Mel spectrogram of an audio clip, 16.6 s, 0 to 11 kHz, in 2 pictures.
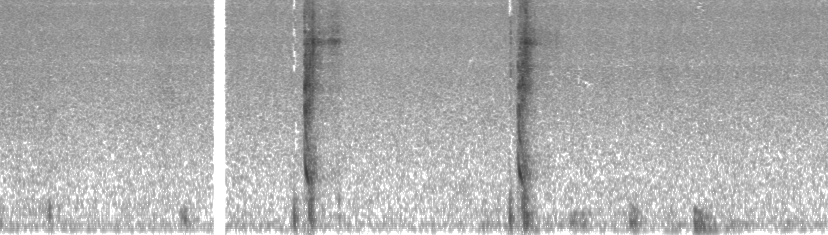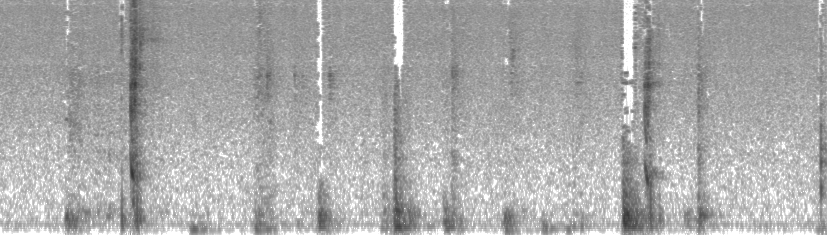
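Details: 8-week-old puppy with hiccups: repeated short, soft, jerky catches about every two seconds, with a few sharper snorts.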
